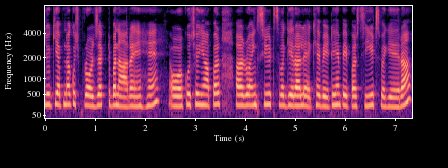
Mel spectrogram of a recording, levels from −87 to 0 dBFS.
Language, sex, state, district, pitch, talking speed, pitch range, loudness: Hindi, female, Chhattisgarh, Bastar, 245 Hz, 180 wpm, 230-255 Hz, -15 LUFS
